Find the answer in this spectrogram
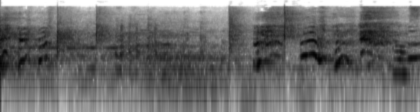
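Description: Several young women squealing, whooping and laughing in excitement, with a few sharp hand claps, over music in the background.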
